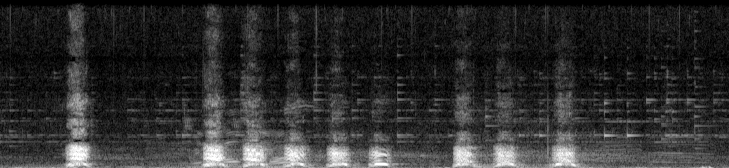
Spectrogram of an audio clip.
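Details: Great Pyrenees sheep dogs confront mountain bikers on a trail near Heber, Utah: deep, hoarse barks, one lone bark then bursts of four and three in quick succession, with quiet gaps between and faint outdoor background.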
